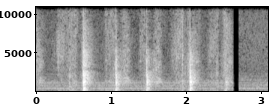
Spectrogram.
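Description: A knife chopping cabbage on a board in a village kitchen, five crisp, evenly spaced thuds about half a second apart, close and loud with no talking.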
